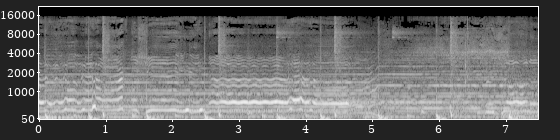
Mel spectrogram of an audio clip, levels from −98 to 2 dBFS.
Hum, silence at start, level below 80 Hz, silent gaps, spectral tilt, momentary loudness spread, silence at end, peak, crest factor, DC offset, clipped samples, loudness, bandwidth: none; 0 s; -28 dBFS; none; -5.5 dB/octave; 9 LU; 0 s; 0 dBFS; 12 dB; under 0.1%; under 0.1%; -14 LUFS; 15.5 kHz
